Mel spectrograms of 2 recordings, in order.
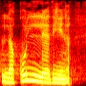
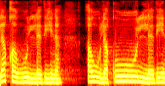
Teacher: نلاحظ أن اللام مفتوحة والقاف مضمومة والواو ساقطة بسبب التقاء الساكنين، إذن تقرأ لقوا الذين، لا نقول لقوا الذين أو لقوا الذين وهذا خطأ.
